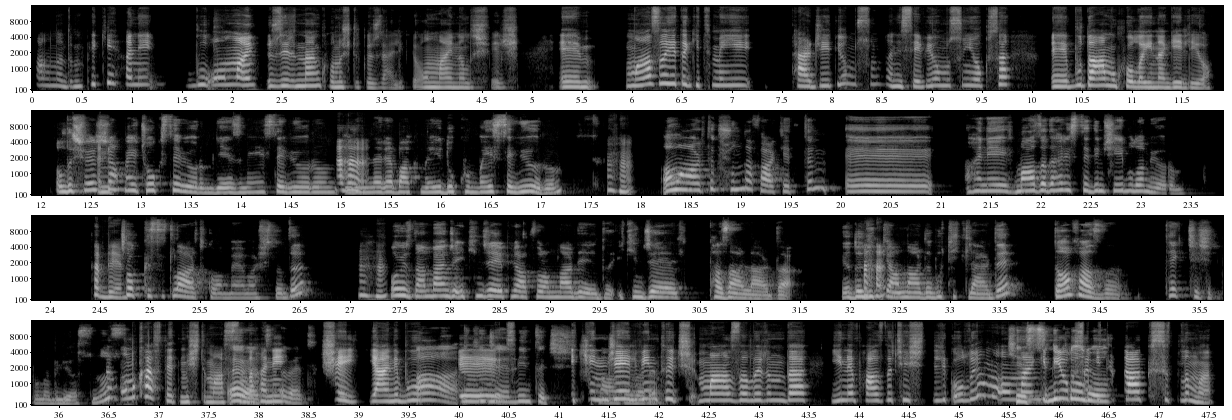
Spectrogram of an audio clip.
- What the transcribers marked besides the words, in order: other background noise; tapping; in English: "vintage"; in English: "vintage"
- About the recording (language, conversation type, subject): Turkish, podcast, İkinci el veya vintage giysiler hakkında ne düşünüyorsun?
